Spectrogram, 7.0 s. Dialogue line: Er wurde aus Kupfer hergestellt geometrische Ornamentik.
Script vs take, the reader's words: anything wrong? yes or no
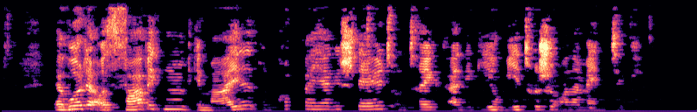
yes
